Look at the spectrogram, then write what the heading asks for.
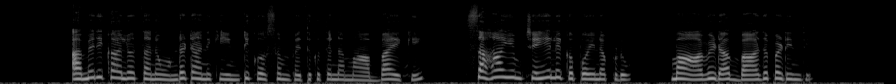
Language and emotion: Telugu, sad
